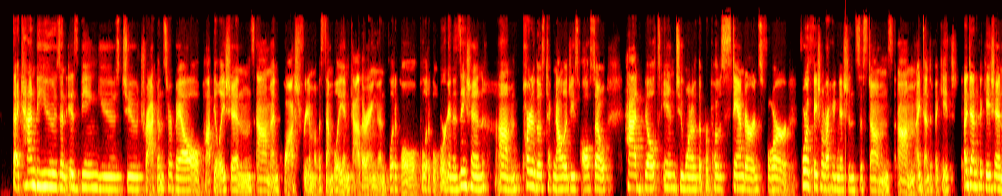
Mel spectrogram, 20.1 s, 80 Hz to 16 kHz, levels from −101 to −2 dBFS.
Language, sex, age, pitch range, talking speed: English, female, 20-39, 185-215 Hz, 140 wpm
